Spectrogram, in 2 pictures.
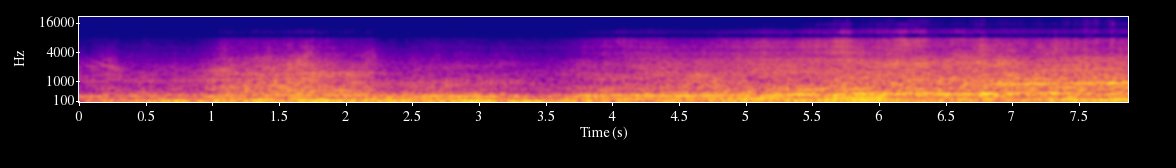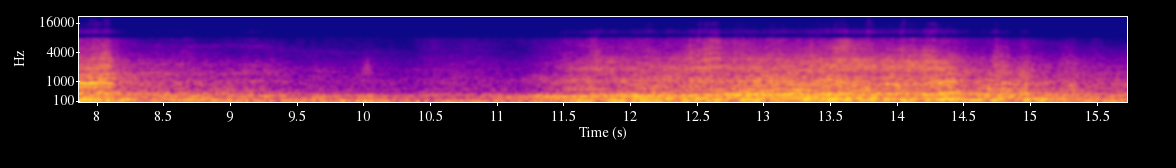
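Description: Monster trucks racing head-to-head at a Monster Jam stadium event in Pittsburgh, loud roaring engines revving continuously with surging swells and a brief dip midway, heard over crowd ambience.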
